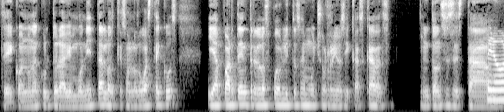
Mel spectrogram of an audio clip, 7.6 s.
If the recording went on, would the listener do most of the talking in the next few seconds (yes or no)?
yes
